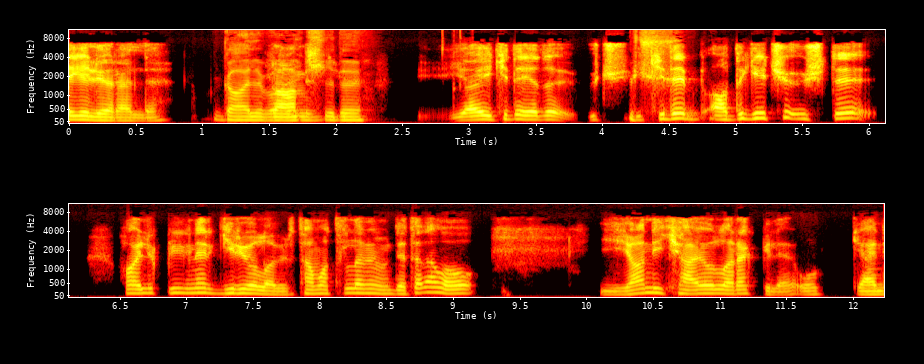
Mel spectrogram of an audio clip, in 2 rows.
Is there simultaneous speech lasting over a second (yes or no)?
no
